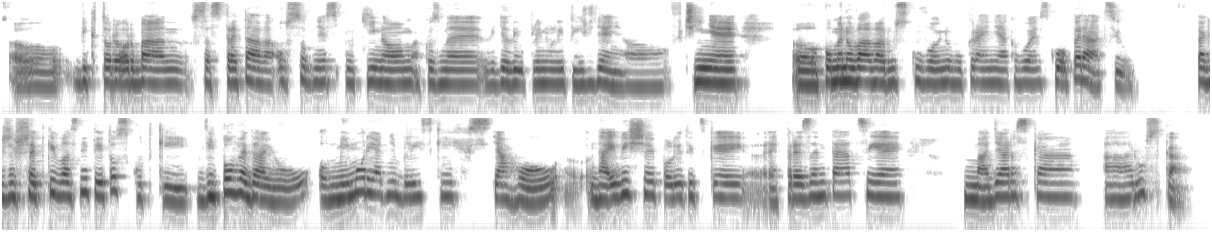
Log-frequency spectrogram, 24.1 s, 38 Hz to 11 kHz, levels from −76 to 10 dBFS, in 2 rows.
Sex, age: female, 30-49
